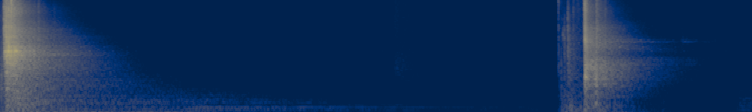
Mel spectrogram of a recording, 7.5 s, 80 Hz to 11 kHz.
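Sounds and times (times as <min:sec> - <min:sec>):
heavy metal door slamming shut with a resonant boom: 0:00.0 - 0:03.6, 0:05.6 - 0:06.8.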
